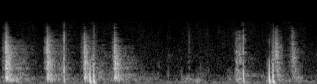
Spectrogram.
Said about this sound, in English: Gracie has rushed over to Herbert Marshall's house to inform him of his romantic future. She knocks at the door.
